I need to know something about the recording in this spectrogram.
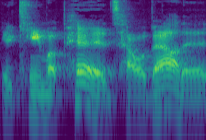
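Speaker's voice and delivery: ordinary delivery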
